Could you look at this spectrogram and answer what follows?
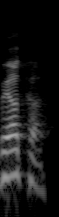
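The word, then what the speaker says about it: Werther: 그 주인공 베르테르, 독일어식 발음으로 베아타.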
